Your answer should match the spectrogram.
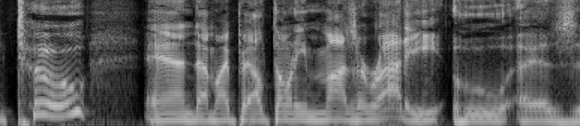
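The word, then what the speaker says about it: Massarotti: And my pal Tony Maserati, who is a... it's spelled like the car? No, it's SS, but it's Maz.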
